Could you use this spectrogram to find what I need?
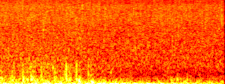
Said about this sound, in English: The storm seemed as though it would never relent. Rain fell in thick sheets, obscuring vision of anything beyond the scope of their shelter.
